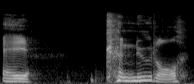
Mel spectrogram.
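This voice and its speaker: A man's voice: mid-range voice, takes it slowly, slight background noise. A man co-hosting a podcast in casual comedic banter, talking in a jokey, rambling way. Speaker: podcast co-host.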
